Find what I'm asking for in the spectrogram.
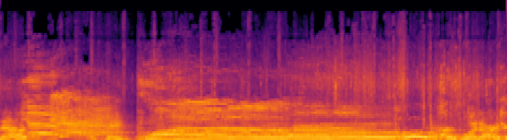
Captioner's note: all exclaiming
